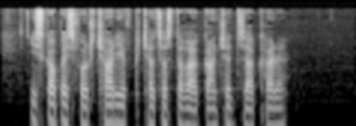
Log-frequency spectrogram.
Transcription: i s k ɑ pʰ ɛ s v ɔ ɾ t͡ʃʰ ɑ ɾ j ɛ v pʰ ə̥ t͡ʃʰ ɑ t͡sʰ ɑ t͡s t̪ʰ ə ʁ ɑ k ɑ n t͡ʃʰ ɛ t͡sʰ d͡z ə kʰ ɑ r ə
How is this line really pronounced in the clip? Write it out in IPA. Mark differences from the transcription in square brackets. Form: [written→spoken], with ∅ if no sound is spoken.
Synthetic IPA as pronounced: i s k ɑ [pʰ→p] ɛ s v ɔ ɾ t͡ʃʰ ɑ ɾ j ɛ v pʰ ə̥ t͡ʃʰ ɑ t͡sʰ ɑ t͡s [t̪ʰ→t̪] ə ʁ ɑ k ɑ n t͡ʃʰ ɛ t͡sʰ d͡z [ə→ɑ] kʰ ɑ [r→ɾ] ə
